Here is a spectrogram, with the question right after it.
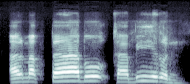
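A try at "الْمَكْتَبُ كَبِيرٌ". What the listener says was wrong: Al-maktabu. Tidak ada matnya ya. Al-maktabu. Bukan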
